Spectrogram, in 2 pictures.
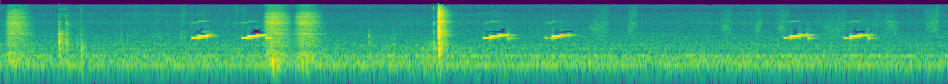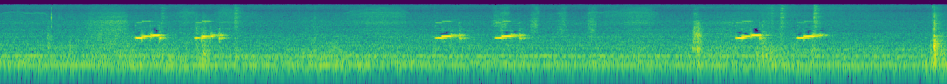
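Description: Telephone ringing with the British double-ring cadence, two short rings every three seconds, six times: an incoming call. A few knocks and clicks of handling sound over it, the sharpest about four seconds in.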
